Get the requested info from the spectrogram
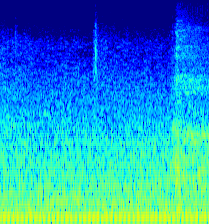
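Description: Steady low hum with an even background hiss, no other events.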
